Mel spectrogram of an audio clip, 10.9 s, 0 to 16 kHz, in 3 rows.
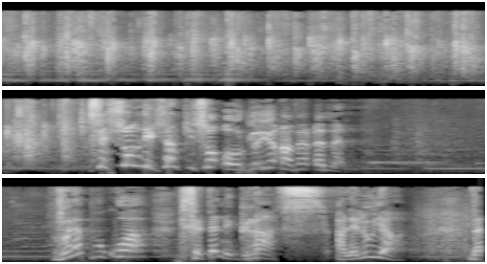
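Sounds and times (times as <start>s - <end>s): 
church congregation applauding: 0.0s - 5.3s
speech: 4.4s - 6.4s, 7.7s - 10.8s.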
